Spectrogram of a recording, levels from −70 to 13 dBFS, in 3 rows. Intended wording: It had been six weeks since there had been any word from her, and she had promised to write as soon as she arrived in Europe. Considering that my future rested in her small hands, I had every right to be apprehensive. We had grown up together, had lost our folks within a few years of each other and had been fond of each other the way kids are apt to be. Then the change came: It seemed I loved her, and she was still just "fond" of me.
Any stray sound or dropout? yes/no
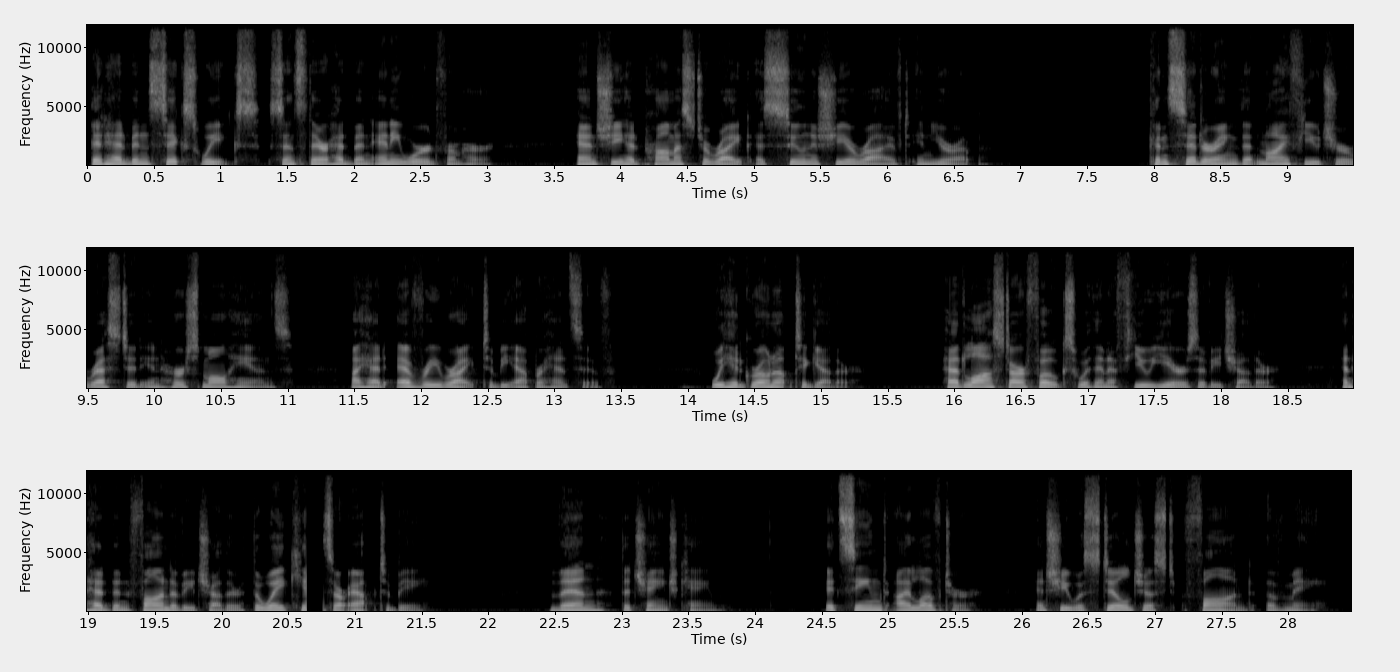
yes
